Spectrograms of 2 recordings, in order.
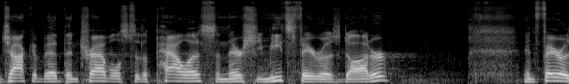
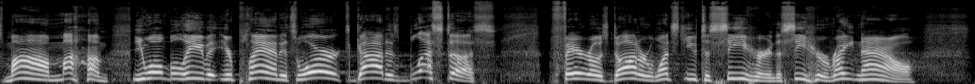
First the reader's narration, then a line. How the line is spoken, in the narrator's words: She shouts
